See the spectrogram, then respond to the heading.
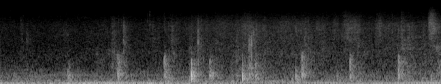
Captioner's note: footsteps approaching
